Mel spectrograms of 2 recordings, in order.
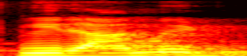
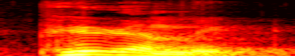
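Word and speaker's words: pyramid: पी वाई आर ए एम आई डी इसको पिरामिड बिल्कुल नहीं बोलना चाहिए। इसका जो करेक्ट प्रोनंसिएशन है वो है फ्रीडमिड।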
